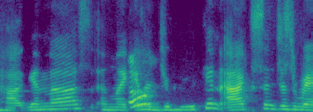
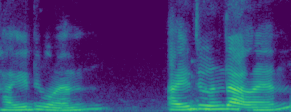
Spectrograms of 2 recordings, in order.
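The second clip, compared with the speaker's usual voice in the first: Trinidad-accented speech. Showing the others how to talk like a Trini: smooth Trinidadian accent.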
